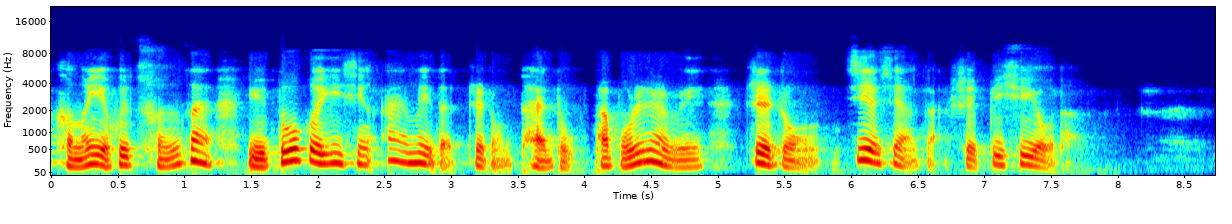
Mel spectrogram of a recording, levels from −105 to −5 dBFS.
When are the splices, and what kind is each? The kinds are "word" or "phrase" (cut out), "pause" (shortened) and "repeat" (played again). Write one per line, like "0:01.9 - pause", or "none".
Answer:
0:04.0 - pause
